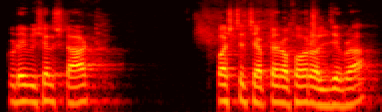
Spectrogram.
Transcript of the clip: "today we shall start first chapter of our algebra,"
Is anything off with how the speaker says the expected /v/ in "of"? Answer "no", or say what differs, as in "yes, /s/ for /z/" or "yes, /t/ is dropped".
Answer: yes, /p/ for /v/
